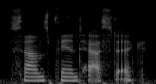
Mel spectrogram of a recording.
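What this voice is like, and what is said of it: Flat, unenthusiastic, sick-sounding voice. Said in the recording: “You sound really enthusiastic about it. I know it's because you're sick.”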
